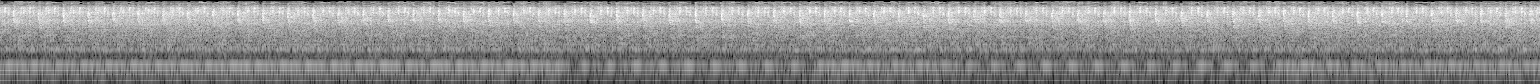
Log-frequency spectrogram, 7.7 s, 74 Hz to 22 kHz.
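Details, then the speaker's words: Chrysler 300 with P0300/P0302 codes at idle, eight inches of vacuum; a steady idle with a faint uneven beat, about four pulses a second. The very slight vacuum-needle fluctuation indicates an exhaust valve problem causing the misfire. "we can see very very slight fluctuation on the needle and scissors before and this is clear indication to me that we have a problem with the exhaust valve"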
